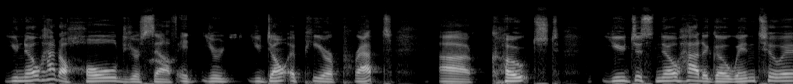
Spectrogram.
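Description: A speech recording, and nothing is technically wrong with it.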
